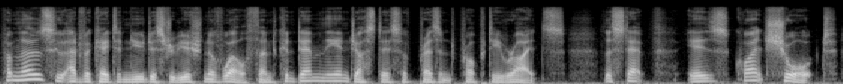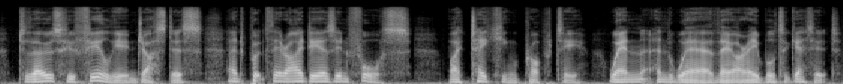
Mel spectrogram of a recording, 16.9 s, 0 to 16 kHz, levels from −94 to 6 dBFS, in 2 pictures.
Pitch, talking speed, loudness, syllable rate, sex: 105 Hz, 165 wpm, -18 LUFS, 4.9 syllables/s, male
